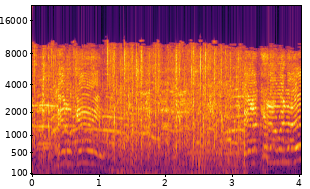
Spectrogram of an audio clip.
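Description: A man speaking loudly and emphatically into a microphone over a public-address system, with crowd noise and some clapping behind him.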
